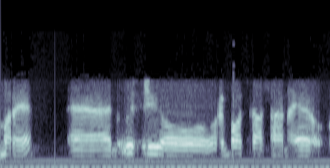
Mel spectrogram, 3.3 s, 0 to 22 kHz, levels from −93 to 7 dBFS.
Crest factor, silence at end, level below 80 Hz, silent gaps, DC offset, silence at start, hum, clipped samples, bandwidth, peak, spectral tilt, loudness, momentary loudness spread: 14 dB; 0 s; -44 dBFS; none; under 0.1%; 0 s; none; under 0.1%; 4.3 kHz; 0 dBFS; -7 dB/octave; -16 LUFS; 4 LU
